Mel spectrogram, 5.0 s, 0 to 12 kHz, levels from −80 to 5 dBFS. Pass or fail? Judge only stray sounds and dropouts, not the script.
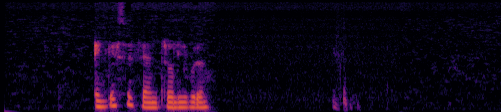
fail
